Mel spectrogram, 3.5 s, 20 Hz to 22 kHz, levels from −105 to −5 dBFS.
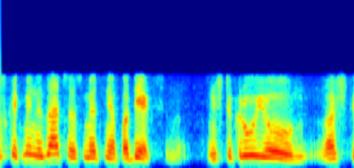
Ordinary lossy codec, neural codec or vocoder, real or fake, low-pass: AAC, 32 kbps; codec, 16 kHz in and 24 kHz out, 1 kbps, XY-Tokenizer; fake; 3.6 kHz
